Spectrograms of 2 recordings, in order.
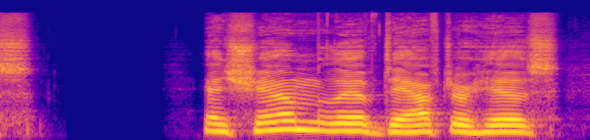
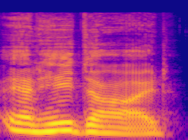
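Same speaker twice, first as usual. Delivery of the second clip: ordinary talk, nothing marked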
